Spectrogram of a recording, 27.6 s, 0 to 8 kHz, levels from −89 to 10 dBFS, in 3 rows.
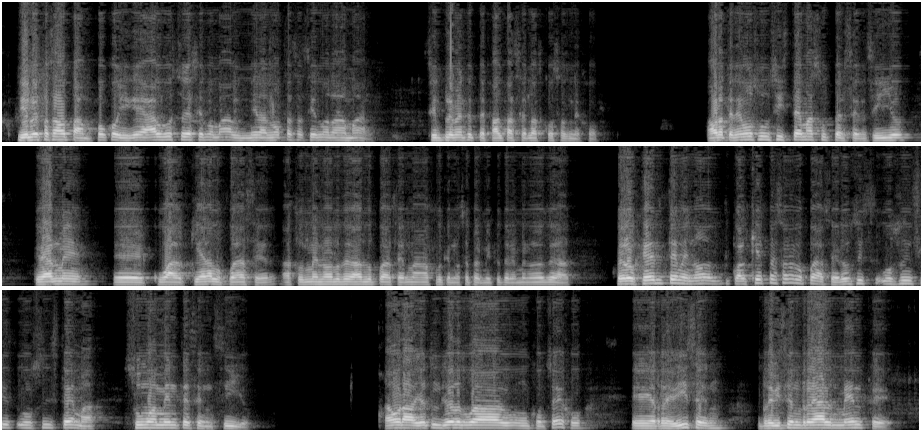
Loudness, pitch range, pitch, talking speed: -16 LUFS, 130-160 Hz, 145 Hz, 180 wpm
